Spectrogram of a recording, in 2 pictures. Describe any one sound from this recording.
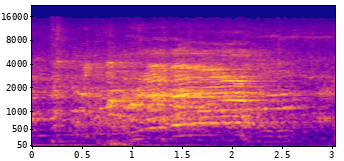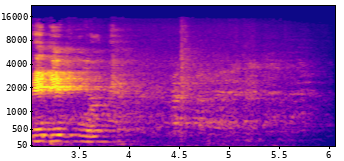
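A man speaks into a microphone over loudspeakers in an echoing hall.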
